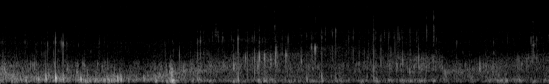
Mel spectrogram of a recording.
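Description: A fist-sized, translucent, soft rubber stress ball full of colored gel beads is held close and squeezed, tapped and scratched with long nails and fingertips. Soft, wet squishing and muffled low-mid thumps, loudest in the first two seconds, give way to quieter, irregular clicks and scratchy taps that continue to the end.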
